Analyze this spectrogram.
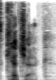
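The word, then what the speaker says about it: Keccak: The press release says it's Ketchak. Or Ketchak. And Ketchak. that's what I've seen is catch, C-A-T-C-H, phonetically again, C-A-T-C-H, and then A-C-K, Ketchak, which looks good enough to me.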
